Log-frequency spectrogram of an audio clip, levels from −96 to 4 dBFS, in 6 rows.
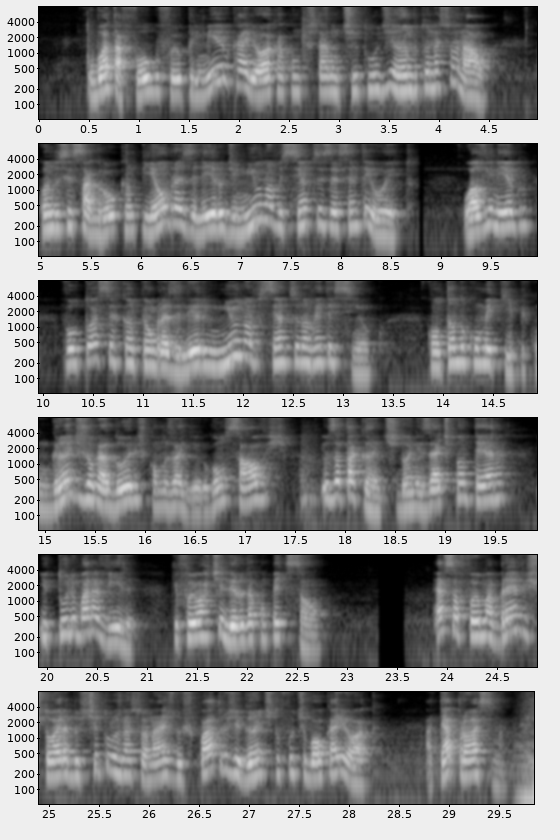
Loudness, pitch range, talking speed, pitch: -23 LUFS, 160-210 Hz, 145 wpm, 185 Hz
